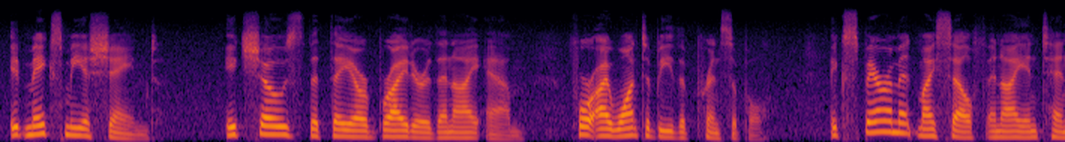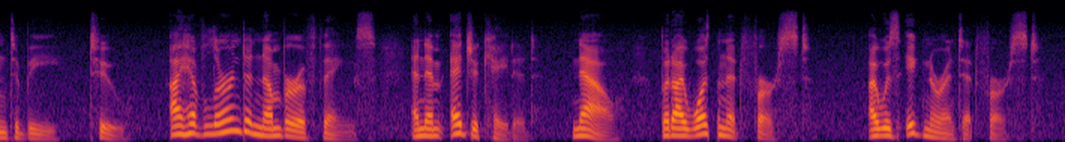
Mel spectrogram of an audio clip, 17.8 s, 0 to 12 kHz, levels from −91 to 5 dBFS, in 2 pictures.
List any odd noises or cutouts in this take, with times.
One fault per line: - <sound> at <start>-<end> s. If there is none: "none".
- dropout at 14.8-14.9 s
